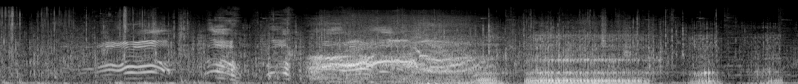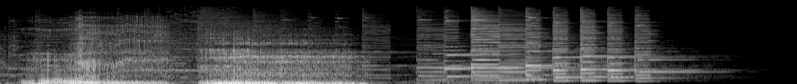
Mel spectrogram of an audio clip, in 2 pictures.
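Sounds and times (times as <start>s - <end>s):
Halloween night sound effects: 1.0s - 6.4s, 7.7s - 11.8s.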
